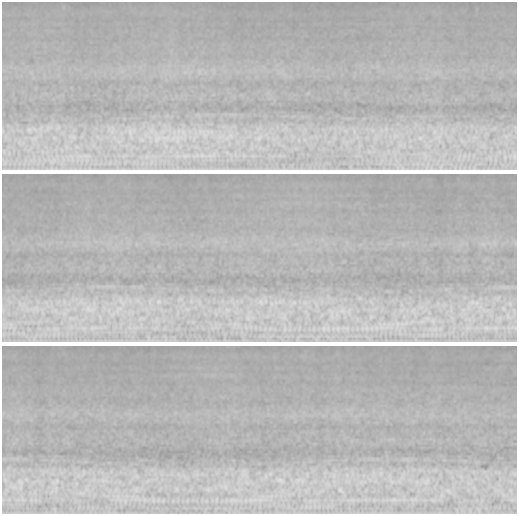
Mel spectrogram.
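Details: Cub Cadet zero-turn mower, Briggs V-twin, after adjusting a governor that let it race out of control and fixing rich running: steady, even drone without surging or hunting, revs settled, no black smoke; battery not charging.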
